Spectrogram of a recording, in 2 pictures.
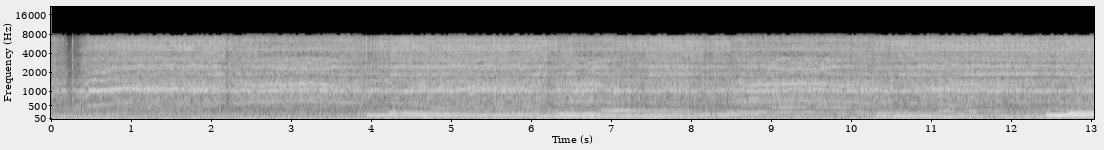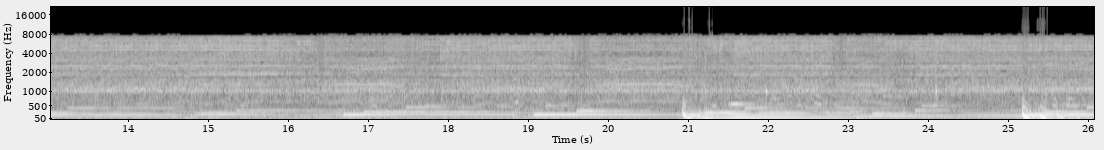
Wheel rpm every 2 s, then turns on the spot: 140, 160, 160, 160, 160, 160, 160, 160, 160, 160, 160, 160, 160.
none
